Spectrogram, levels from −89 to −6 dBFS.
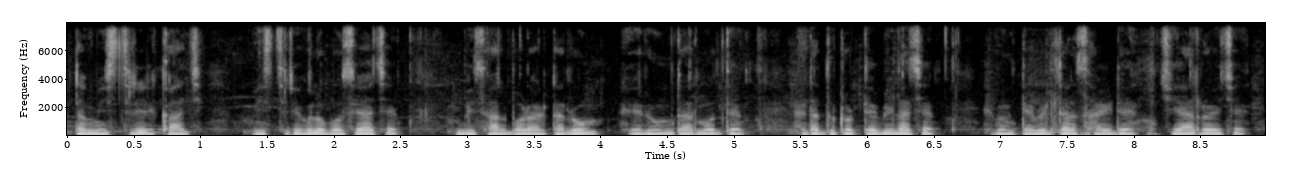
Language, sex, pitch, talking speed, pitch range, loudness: Bengali, male, 145 Hz, 200 wpm, 140-150 Hz, -27 LUFS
